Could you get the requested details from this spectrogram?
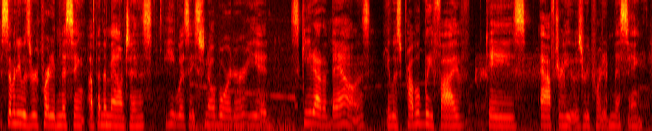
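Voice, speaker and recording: Her voice is a woman's, medium in pitch and monotone, with flat intonation. Noticeable background noise can be heard. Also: moderate pace. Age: 60s. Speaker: search and rescue volunteer. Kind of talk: documentary interview answer.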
